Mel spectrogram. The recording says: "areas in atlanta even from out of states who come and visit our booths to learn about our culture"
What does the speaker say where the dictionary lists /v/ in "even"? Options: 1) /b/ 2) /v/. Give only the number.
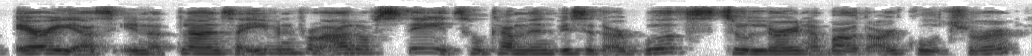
2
